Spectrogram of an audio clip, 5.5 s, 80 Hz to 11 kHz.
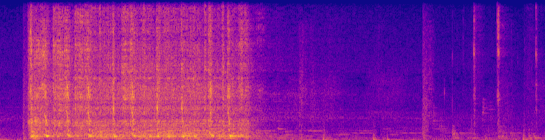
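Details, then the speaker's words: Piaggio Vespa 50 LX two-stroke scooter after wiring checks, fuel in hose and carb diaphragm intact: brief ragged two-second sputter that half-catches then dies; owner concludes fuel isn't being delivered and suspects the idle (enrichment) valve isn't working. "Сначала проверил проводку, проверил все сигналы и все остальное. И теперь пришел к выводу, что не подается топливо."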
